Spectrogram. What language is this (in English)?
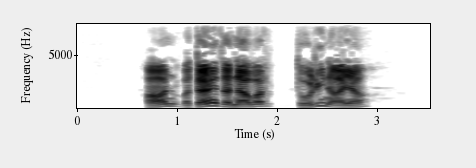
Wadiyara Koli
